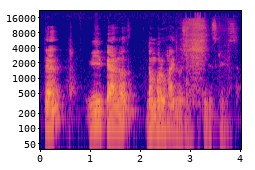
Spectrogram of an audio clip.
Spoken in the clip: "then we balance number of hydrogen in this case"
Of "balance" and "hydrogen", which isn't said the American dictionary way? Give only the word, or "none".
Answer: balance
